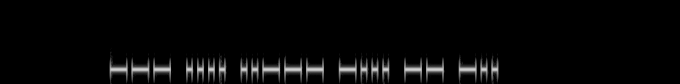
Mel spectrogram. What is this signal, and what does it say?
Morse code, heard as a keyed tone, about 22 wpm, 700 Hz. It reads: OH2BMD
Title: DXCC-100 Call Signs - 6 Characters - Repeated 3x - 22wpm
